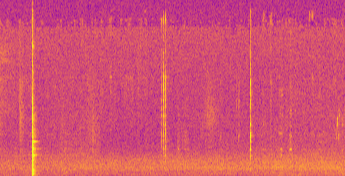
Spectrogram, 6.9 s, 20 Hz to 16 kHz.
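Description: Small clicks from the metal parts of a 1938 Craftsman scroll saw crank case being handled, over near silence: one sharp click just under a second in, then two faint ticks as a hex key is worked into a set screw on the crank.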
